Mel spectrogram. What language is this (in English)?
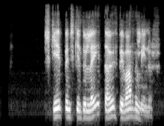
Icelandic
